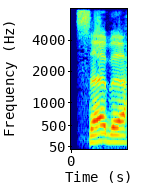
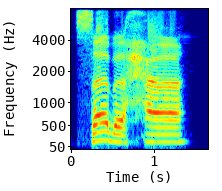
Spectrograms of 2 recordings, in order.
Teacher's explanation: Ha ini namanya ha pedas, keluar dari tengah tenggorokan. Ya, maka keluarkan dari tengah tenggorokan.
